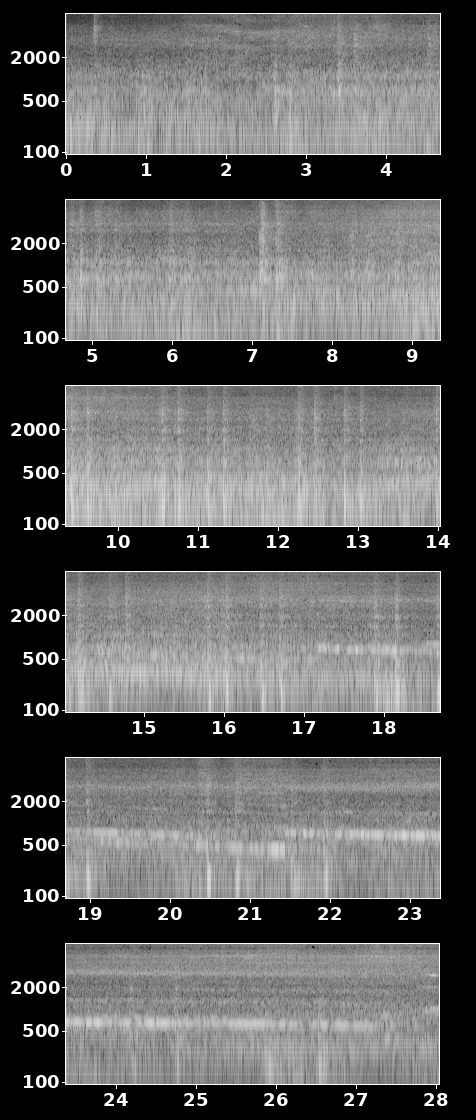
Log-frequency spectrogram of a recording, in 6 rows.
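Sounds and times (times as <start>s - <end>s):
train rumble: 0.0s - 19.4s.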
